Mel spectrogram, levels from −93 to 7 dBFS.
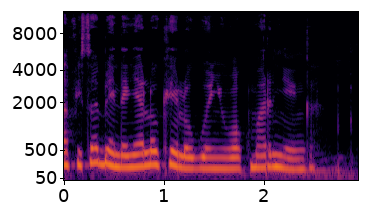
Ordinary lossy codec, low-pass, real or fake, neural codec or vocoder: none; none; real; none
